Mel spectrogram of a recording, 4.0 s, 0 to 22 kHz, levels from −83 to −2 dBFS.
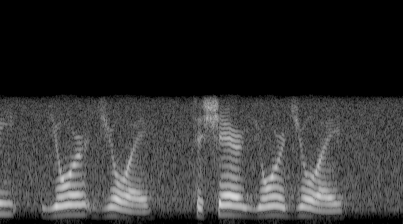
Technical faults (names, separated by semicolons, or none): none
